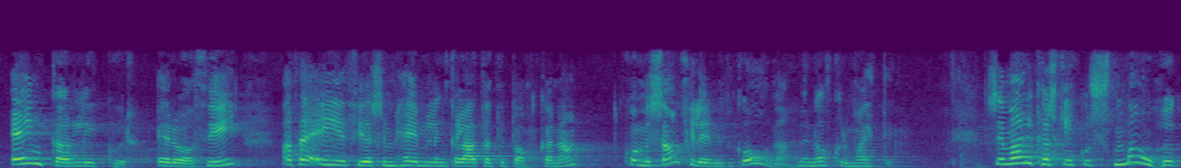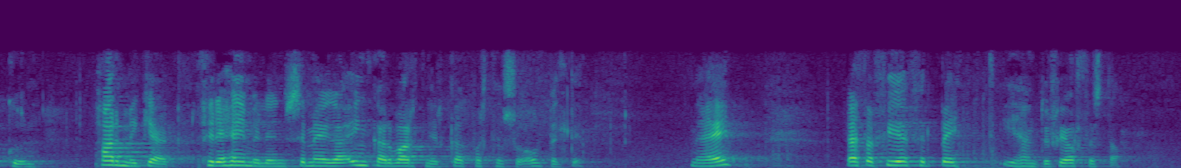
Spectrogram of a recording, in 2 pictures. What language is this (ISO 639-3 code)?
isl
